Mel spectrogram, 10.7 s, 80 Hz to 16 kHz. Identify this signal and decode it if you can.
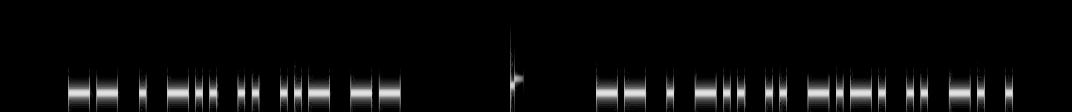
Morse code, heard as a keyed tone, about 17 wpm, 700 Hz. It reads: MEDIUM MEDICINE
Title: Sentences from Top 900 Words - New Word Drill - 17wpm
